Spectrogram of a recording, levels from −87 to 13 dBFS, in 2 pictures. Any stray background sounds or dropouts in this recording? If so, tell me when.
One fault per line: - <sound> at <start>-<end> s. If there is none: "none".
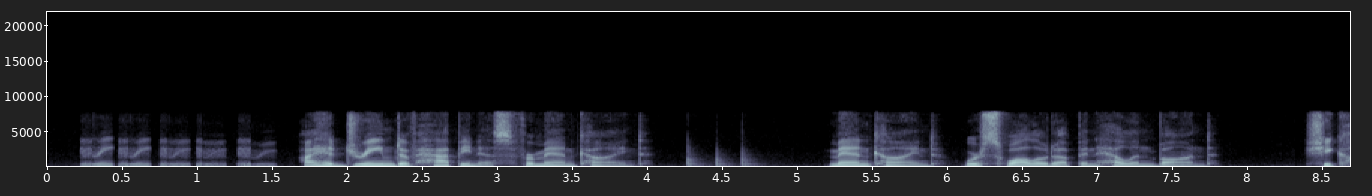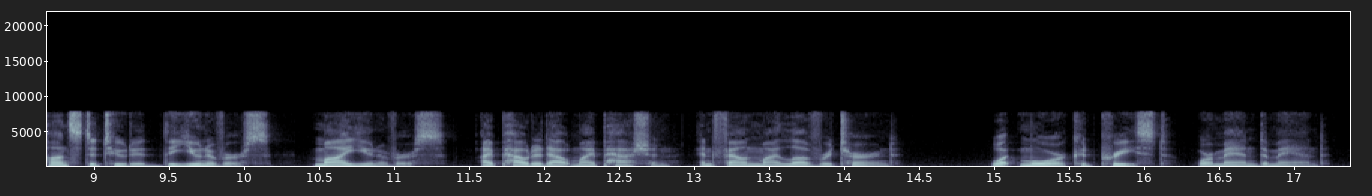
- laugh at 0.2-1.5 s
- thud at 4.3-4.9 s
